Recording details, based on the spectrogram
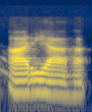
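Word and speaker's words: आर्याः: We will pronounce as Aryaha.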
